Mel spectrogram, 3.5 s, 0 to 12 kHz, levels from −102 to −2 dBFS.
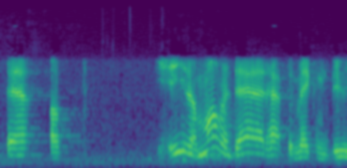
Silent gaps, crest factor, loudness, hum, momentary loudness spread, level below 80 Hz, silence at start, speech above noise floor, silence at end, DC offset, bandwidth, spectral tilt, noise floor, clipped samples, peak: none; 18 dB; -26 LUFS; none; 9 LU; -80 dBFS; 0.05 s; 34 dB; 0 s; under 0.1%; 7.2 kHz; -5.5 dB/octave; -61 dBFS; under 0.1%; -10 dBFS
